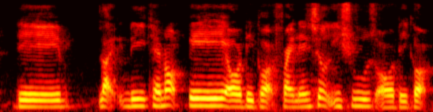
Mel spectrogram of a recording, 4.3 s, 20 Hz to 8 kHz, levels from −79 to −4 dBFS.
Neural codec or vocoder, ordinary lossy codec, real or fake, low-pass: codec, 16 kHz, 4 kbps, FunCodec, trained on LibriTTS, 50 frames a second; AAC, 32 kbps; fake; 7.2 kHz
